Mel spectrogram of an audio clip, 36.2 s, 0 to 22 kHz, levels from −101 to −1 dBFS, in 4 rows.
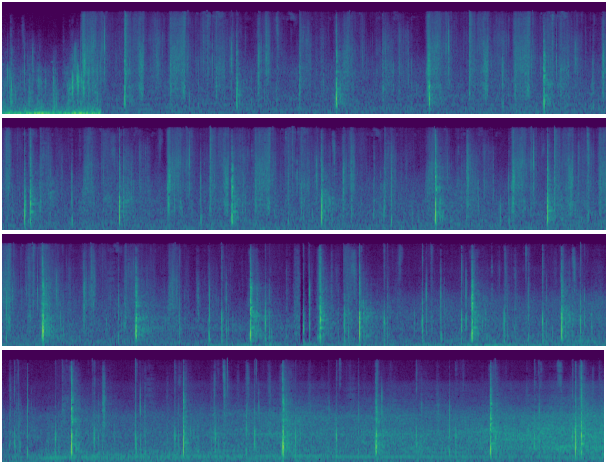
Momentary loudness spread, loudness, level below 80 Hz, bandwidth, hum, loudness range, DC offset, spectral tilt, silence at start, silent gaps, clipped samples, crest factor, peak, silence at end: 19 LU; -39 LUFS; -56 dBFS; 16 kHz; none; 7 LU; under 0.1%; -3.5 dB/octave; 0 s; none; under 0.1%; 34 dB; -6 dBFS; 0 s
